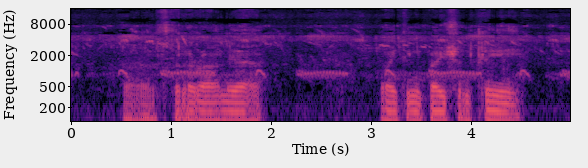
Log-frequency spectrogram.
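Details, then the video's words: Fighting over food in Kruger National Park, South Africa, 2024, lionesses give deep throaty snarls: two long growls, then four clipped bursts in quick succession, with a thin steady hum behind. "A lioness killed another lioness just for food | Lion fight to death"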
